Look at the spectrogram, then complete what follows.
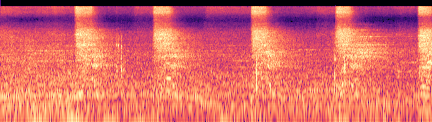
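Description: Steady low hum with five short rasping bursts of plastic scraping, about one every second and a half, as the plastic end cap of a roof crossbar is worked loose with its key.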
